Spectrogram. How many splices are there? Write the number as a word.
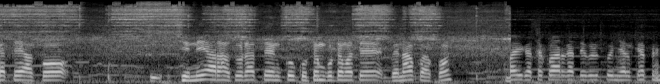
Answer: one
